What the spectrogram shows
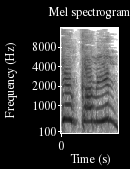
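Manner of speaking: very high-pitched, jittery, nervous squeak. Retelling what someone inside the locked bathroom squeaked out: imitating a high-pitched nervous squeak. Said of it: "squeaked out".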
